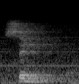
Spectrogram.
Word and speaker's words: celui: Et finalement, pour le démonstratif, celui. On en prononce le E muet. Celui.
